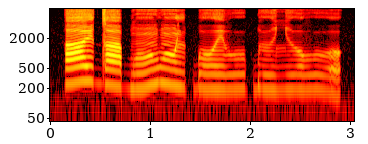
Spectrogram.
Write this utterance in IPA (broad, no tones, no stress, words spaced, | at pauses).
ae̯da bõβõlʲ ɓoe̯βu ɓɯʎɯo̯βuo̯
